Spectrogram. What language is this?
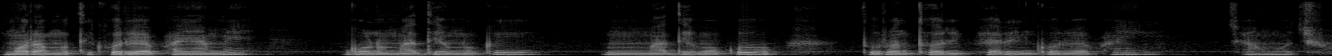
Odia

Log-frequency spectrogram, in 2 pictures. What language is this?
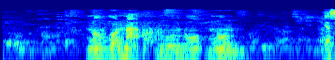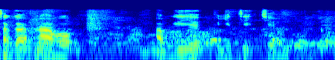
Kinyarwanda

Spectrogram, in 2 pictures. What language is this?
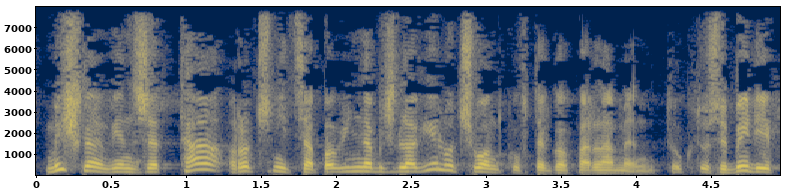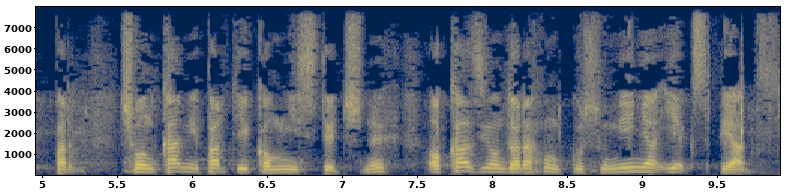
Polish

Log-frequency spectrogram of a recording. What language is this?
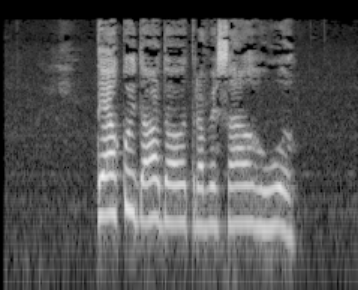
Portuguese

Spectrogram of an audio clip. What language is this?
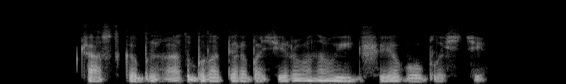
Belarusian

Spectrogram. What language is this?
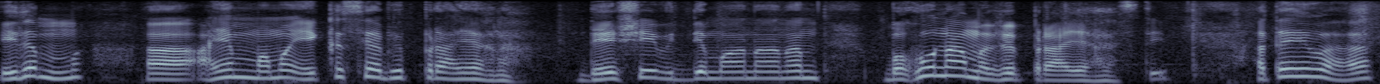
Sanskrit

